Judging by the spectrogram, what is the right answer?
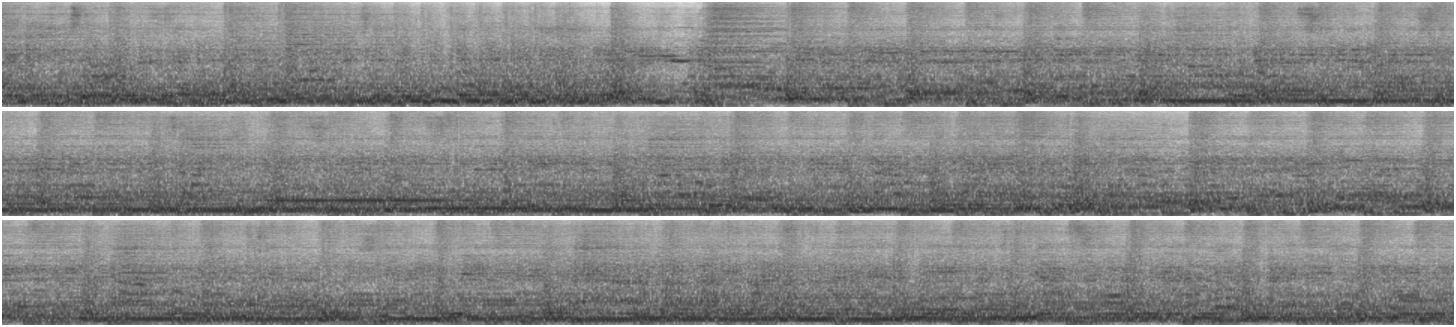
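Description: Live rock band playing a song at full volume: electric guitars strumming held chords over a driving drum kit.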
